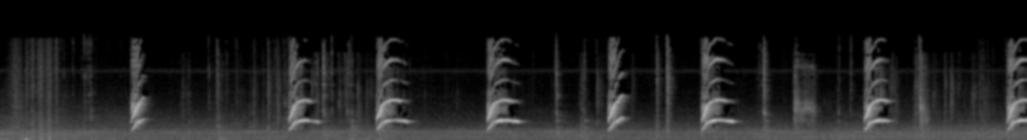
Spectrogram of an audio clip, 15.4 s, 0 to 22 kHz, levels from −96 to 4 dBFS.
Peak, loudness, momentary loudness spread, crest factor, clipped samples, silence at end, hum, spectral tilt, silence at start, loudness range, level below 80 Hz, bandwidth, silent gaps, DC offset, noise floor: -10 dBFS; -22 LUFS; 17 LU; 20 dB; under 0.1%; 0 s; none; 3 dB/octave; 0.4 s; 9 LU; -74 dBFS; 16.5 kHz; none; under 0.1%; -56 dBFS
